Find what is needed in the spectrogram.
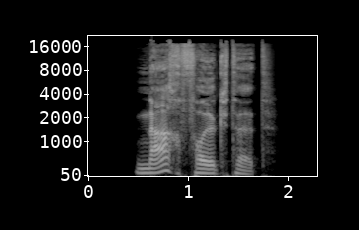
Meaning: inflection of nachfolgen: 1. second-person plural dependent preterite 2. second-person plural dependent subjunctive II
- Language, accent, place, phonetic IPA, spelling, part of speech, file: German, Germany, Berlin, [ˈnaːxˌfɔlktət], nachfolgtet, verb, De-nachfolgtet.ogg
